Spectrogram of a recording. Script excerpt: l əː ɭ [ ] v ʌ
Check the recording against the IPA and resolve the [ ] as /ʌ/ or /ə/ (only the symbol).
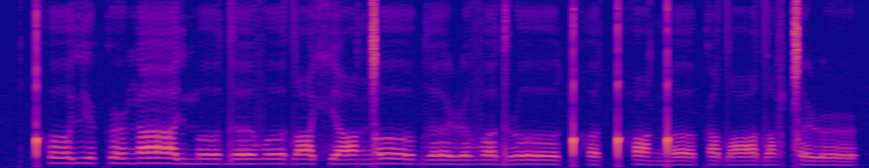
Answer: ə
